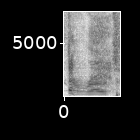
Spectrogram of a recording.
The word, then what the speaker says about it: DaRocha: Like is that how you say your name? It's DaRocha. who are you? By the way. DaRocha.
